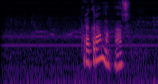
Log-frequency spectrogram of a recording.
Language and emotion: Russian, neutral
